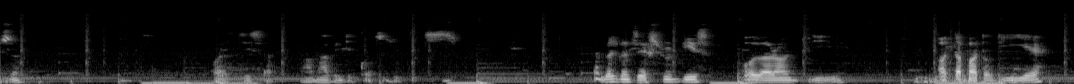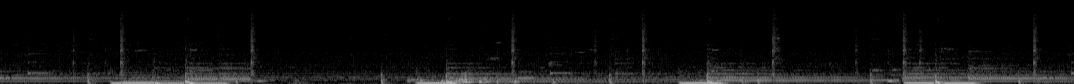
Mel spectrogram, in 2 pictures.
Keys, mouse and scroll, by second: 0.1 shift+middle click, 1.3 click, 1.8 g, 4.2 click, 5.0 shift+click, 5.5 shift+middle click, 6.4 e, 7.6 click, 8.2 r, 9.1 click, 9.4 scroll down 1, 9.8 shift+middle click, 10.2-10.8 shift+scroll up 3, 11.1 e, 12.3 click, 12.8 r, 13.9 click, 14.3 shift+middle click, 15.1 e, 17.2 click, 17.7 shift+middle click, 18.9 e, 20.6 click, 21.3 r.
